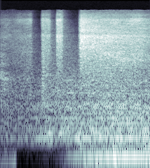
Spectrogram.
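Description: Gravity-feed automotive paint spray gun triggered: two short blasts, then a steady hiss of air from about a second in, a test spray to check a narrowed fan pattern.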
